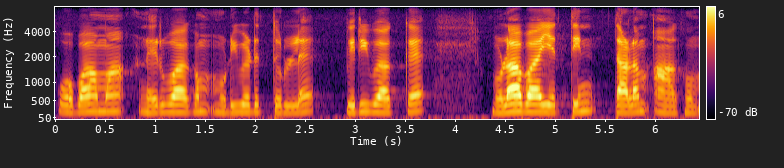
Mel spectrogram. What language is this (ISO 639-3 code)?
tam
